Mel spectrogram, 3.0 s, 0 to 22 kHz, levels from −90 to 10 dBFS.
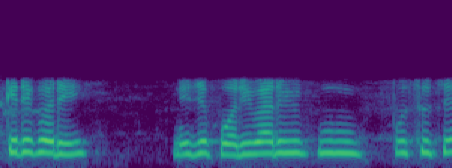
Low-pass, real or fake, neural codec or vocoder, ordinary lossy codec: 3.6 kHz; fake; vocoder, 22.05 kHz, 80 mel bands, WaveNeXt; Opus, 24 kbps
